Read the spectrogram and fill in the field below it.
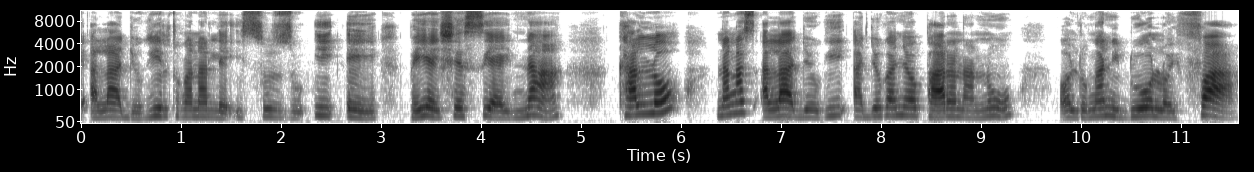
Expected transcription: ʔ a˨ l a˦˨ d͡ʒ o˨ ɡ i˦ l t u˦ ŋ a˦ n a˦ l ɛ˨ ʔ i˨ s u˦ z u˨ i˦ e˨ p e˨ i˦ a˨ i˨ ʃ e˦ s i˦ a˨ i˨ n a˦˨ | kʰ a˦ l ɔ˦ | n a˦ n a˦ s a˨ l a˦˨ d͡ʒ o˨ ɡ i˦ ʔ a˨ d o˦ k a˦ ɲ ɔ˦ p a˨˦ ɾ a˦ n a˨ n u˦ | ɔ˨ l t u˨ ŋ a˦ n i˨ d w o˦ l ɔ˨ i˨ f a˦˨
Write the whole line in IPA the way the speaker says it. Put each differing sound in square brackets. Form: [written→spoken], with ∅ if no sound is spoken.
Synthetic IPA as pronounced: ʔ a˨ l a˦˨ d͡ʒ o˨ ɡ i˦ l t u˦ ŋ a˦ n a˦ l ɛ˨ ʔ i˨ s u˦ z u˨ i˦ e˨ p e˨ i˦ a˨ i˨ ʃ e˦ s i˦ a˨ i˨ n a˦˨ | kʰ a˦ l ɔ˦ | n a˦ [n→ŋ] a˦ s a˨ l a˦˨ d͡ʒ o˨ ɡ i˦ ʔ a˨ [d→d͡ʒ] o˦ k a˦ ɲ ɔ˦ p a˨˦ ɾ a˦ n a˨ n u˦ | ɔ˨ l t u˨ ŋ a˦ n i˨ d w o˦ l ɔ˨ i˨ f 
